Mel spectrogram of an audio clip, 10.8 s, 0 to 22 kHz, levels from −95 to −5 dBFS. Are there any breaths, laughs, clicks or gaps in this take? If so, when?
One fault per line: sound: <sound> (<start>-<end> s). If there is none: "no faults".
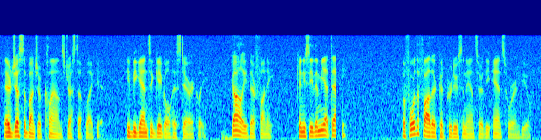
sound: dropout (6.7-6.9 s)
